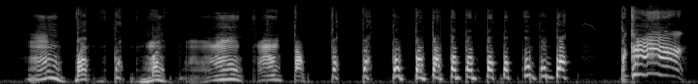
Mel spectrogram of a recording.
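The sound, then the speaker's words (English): A hen clucks while laying an egg, in a rising series of drawn-out calls, then a fast run of short, rhythmic clucks, ending with a loud squawk after a brief pause. “And once again, the hen laid a glorious egg of pure gold.”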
